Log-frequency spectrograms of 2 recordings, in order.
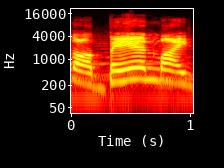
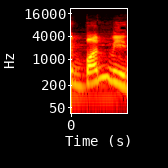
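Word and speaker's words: bánh mì: victory sandwich place right they're just like can I have a band my tits I'm like what they meant to say bun me tit which is like the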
